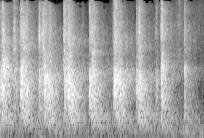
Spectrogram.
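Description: A small group of people clapping, about four or five claps a second, dying away near the end.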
